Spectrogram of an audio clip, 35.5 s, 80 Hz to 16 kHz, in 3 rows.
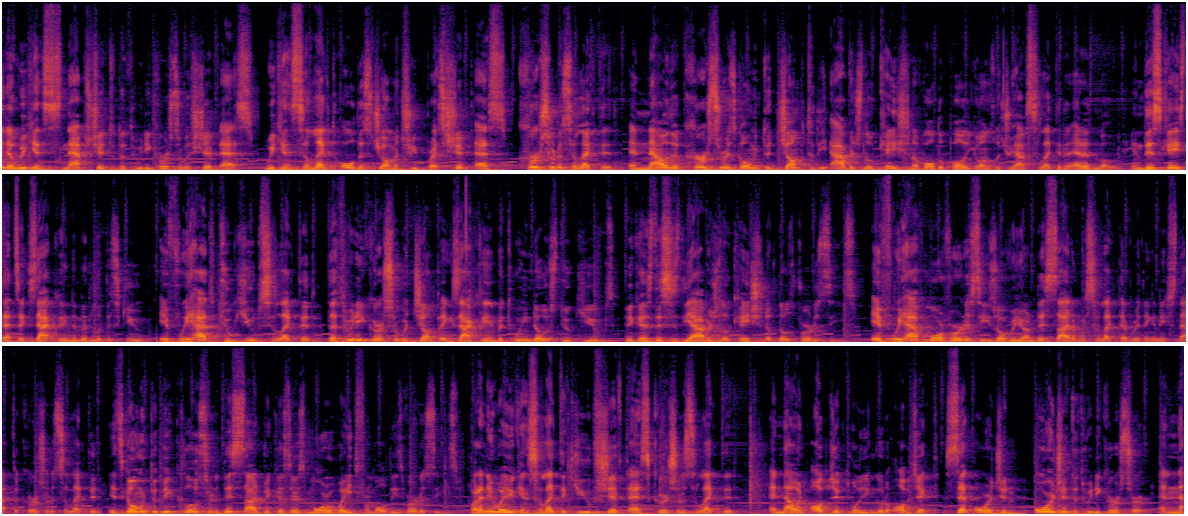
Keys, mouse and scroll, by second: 1.3 click, 1.6 shift+drag, 1.9 click, 2.3 Tab, 2.4 shift+click, 2.5 z, 2.7 a, 2.9 b, 4.5 shift+s, 6.2 click, 9.4 click, 11.2 click, 11.6 click, 13.1 click, 13.3 shift+d, 13.7 a, 14.0 shift+s, 20.4-22.7 typing, 24.4 click, 26.8 a, 26.9 a, 27.1 b, 28.1 ctrl+z, 28.3 x, 28.4 a, 28.5 b, 29.3 shift+s, 30.6 click, 31.2 Tab, 32.4-34.1 drag.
